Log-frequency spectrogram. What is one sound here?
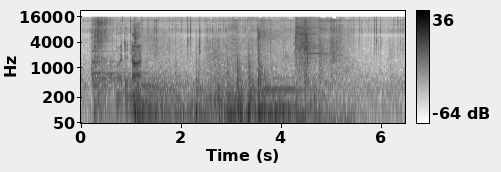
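Fire roars with a deep rumble, then fades.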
